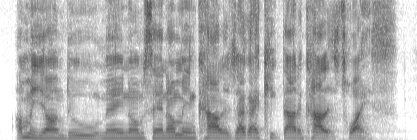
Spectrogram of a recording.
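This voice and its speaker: A man with an American accent, very fast and monotone, fairly high-pitched, with flat intonation, in a very clean recording with a silent background. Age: 30s. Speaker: rapper and record label owner. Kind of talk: casual interview chat.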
